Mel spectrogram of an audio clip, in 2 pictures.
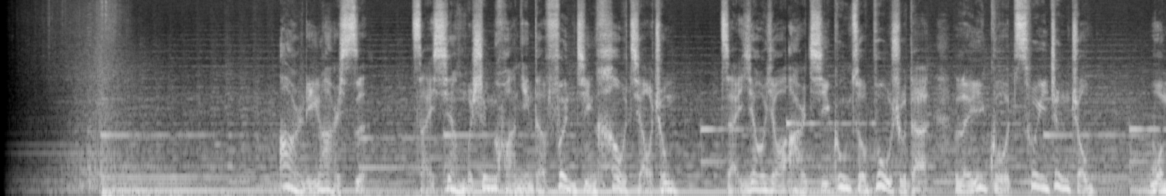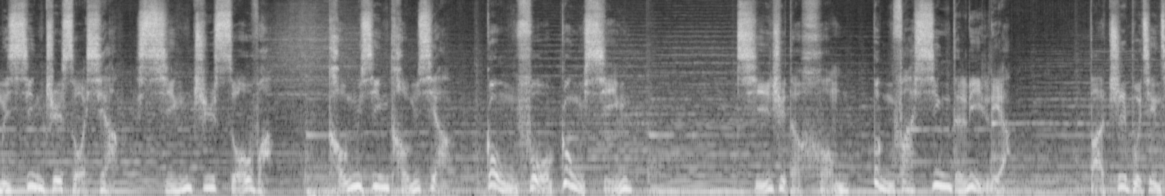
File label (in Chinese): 男 年终总结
